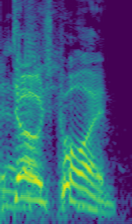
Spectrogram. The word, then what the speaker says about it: Dogecoin: GameStop, AMC, Dogecoin. We're all going in on Dogecoin. – Is that how you pronounce? Oh, okay. – Dogecoin.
